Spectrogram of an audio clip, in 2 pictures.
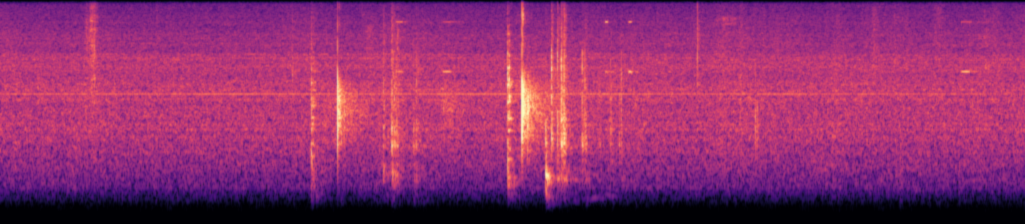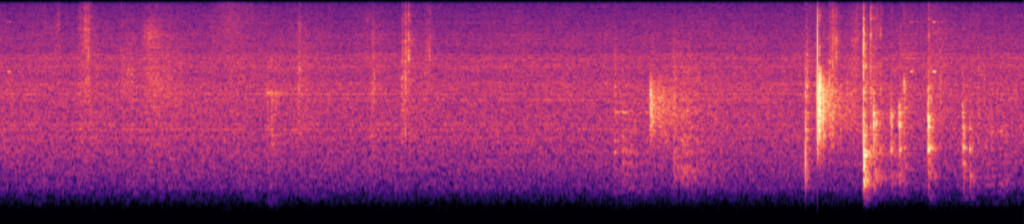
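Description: Pool balls clicking: a few sharp clicks of cue tip on cue ball and ball on ball, in small clusters about four to seven seconds in and again near the end, over a steady faint hiss of room tone.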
